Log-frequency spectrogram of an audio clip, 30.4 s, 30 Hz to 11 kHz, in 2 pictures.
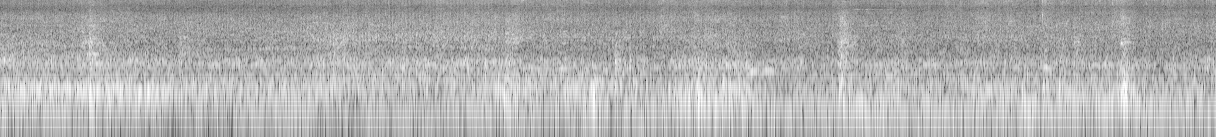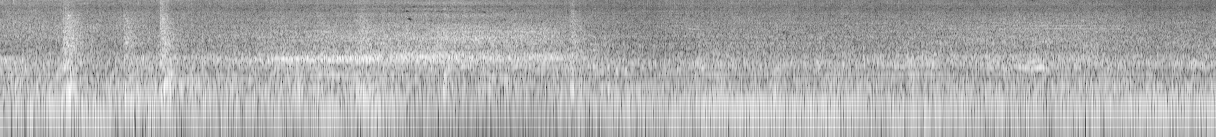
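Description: Komatsu PC75 hydraulic excavator's diesel engine running steadily while it digs and loads soil and broken rubble, with sharp clunks of rubble and the bucket knocking against the steel dump bed, about seven of them spread through the first half.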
